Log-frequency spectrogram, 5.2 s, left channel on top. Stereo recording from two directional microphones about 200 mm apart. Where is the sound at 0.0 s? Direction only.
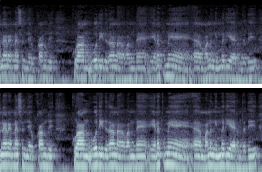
35° right (ahead or behind).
